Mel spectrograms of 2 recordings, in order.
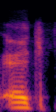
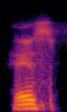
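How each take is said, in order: First: The letter is said without an initial h sound. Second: The letter is said with an initial h sound. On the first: This is how people in the speaker's region say it. "हम लोग इन अपने यहाँ पे एच को एच pronounce करते हैं" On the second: This is how people in South India say it. "South India में लोग एच को हेस प्रोनाउंस करते हैं"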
